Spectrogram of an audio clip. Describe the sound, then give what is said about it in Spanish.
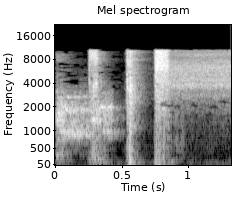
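A small dog gives three quick, sharp yapping barks in rapid succession, high-pitched, with a faint hiss lingering afterward. “Ese perrito neurótico.”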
